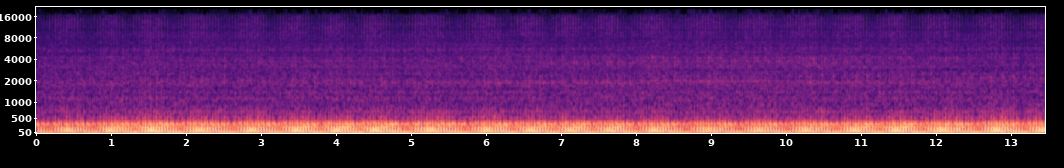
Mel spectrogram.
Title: Exhaust leak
